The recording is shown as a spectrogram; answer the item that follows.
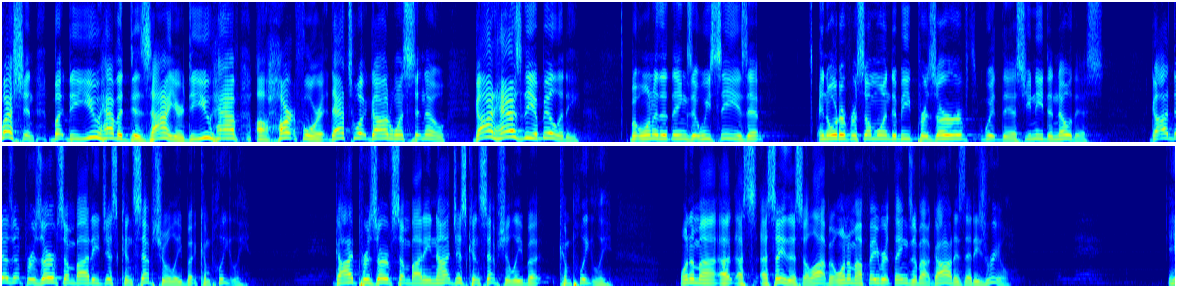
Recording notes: Preached at Gospel Lighthouse in Bossier City, La.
